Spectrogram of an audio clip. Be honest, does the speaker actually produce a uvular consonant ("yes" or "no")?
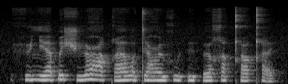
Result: yes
